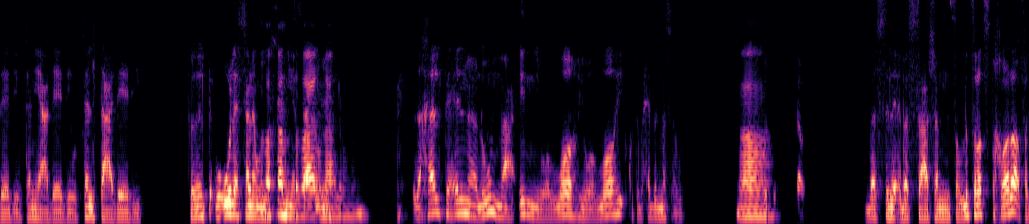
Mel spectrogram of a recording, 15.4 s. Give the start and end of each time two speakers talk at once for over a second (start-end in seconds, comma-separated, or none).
3.7-5.0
